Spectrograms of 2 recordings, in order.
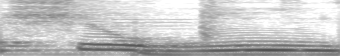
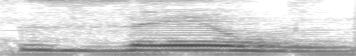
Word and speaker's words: Xeomin: Eu sei que muita gente tem dúvidas se é Xeomin, se é Zeumin, enfim. E por ser da Merz, que é uma marca alemã, a pronúncia correta é Zeumin, tá bom?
